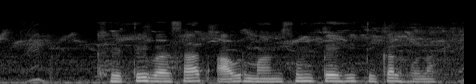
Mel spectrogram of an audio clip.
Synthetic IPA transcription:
kʰeːt̪ibəɾsaːt̪aʊɾmaːnsunpeɦiʈ̪ɪkəlɦoːlaː

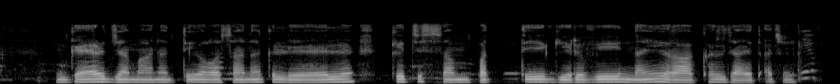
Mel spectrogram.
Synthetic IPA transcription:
ɡɛːɾd͡ʒɐmaːnət̪iɾɐsaːnəkleːlkɪt͡ʃʰsəmpət̪ːiɡɪɾʋinɐĩɾaːkʰəld͡ʒaːet̪ʰɐt͡ʃeː

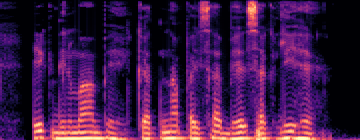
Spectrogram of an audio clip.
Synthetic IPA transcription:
eːkd̪ɪnmãbekət̪napəɪsabʱeːd͡ʒsəkliɦɛː

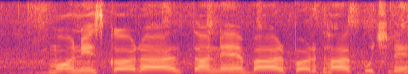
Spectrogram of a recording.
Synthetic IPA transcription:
moniskəɾalt̪ənebaɾpəɾd̪ʱak̚put͡ʃʰle

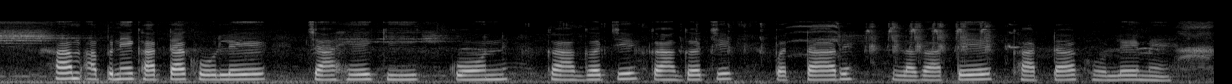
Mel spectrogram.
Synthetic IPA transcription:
həməpnekʰaːʈakʰoːle | t͡ʃaːɦekikoːn | kaːɡət͡ʃkaɡət͡ʃpət̪aːɾləɡaːt̪ekʰaːʈakʰoːlemẽː

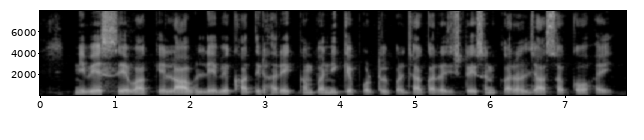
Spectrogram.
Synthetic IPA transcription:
nɪʋeːsseːʋakelaːbʱleːʋekʰaːt̪ɪɾɦəɾeːkːə̃mpənikepoːɾʈəlpəɾd͡ʒakaɾed͡ʒɪsʈɾeːʃənkəɾəld͡ʒaːsəkoɦɛː

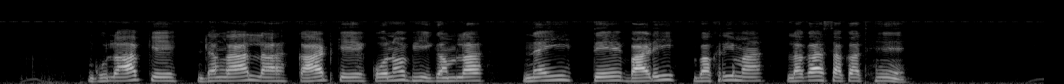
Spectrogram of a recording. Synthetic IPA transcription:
ɡʊlaːb̚ke | ɖə̃ŋɡaːlːakaːɾʈkekoːnobʱiɡəmla | nəĩt̪ebaːɽi | bəkʰɾimã | ləɡasəkət̪ɦɛ̃ː

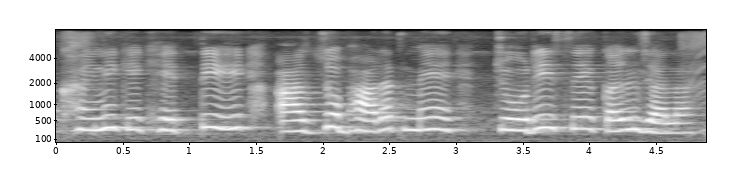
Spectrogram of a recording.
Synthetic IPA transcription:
kʰəɪnikekʰeːt̪iaːd͡ʒd͡ʒobʱaːɾət̪mẽ | t͡ʃoːɾisekəɪld͡ʒaːlaː

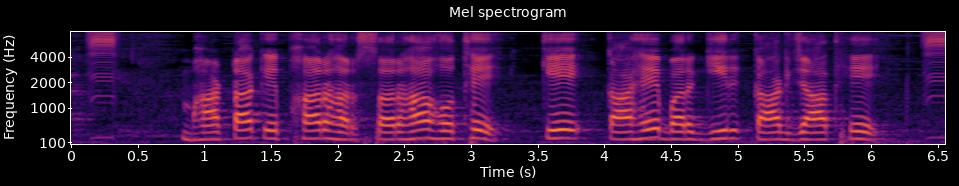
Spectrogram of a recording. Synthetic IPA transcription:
bʱãːʈakepʰəɾɦəɾsəɾɦaɦot̪ʰe | kekaːɦebəɾɡiɾkaːɡd͡ʒaːt̪ɦeː

